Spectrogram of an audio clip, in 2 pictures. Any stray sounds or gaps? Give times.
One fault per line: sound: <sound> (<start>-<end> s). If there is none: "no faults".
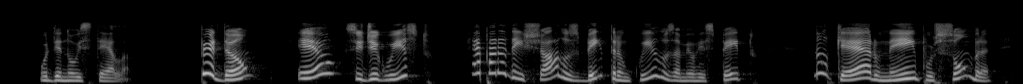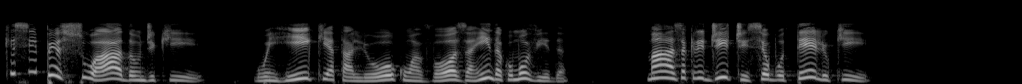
no faults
